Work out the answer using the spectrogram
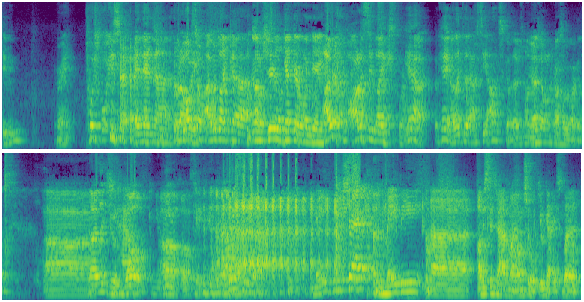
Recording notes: Sorry for the echoey sound.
